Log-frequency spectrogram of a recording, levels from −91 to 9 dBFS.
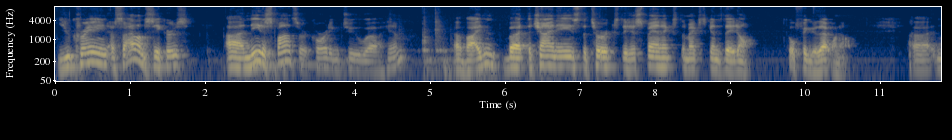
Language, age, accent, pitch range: English, 60-79, American, 120-150 Hz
